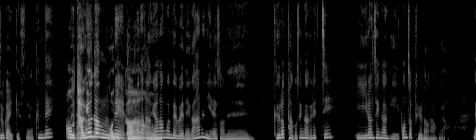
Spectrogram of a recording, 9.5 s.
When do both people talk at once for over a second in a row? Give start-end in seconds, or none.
1.3-3.2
